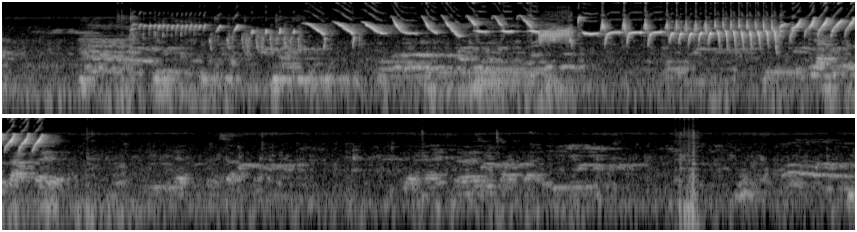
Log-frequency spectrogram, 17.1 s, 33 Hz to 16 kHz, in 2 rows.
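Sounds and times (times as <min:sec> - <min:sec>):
canary singing: 0:00.6 - 0:09.1.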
